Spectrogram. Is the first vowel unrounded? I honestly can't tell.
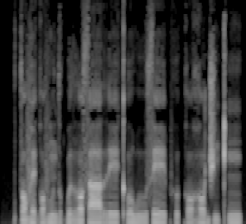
no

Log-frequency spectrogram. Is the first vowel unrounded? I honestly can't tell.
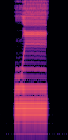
yes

